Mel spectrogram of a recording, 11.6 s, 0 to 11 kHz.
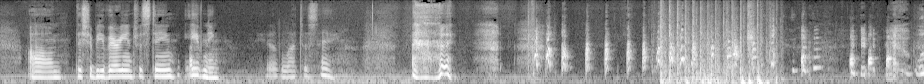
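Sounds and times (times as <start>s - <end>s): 
speech: 0.4s - 4.4s, 5.2s - 6.3s
Barred Rock hen clucking: 6.6s - 11.2s.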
